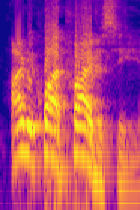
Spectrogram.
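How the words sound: It is said in a high, shrieking voice. "causes a shriek"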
